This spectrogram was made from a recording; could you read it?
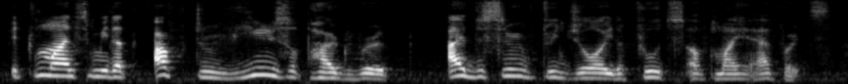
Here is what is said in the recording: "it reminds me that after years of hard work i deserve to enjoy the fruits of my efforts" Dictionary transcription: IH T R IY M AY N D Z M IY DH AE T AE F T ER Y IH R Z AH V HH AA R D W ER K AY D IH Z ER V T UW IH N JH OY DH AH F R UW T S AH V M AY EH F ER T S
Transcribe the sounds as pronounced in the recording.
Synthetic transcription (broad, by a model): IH T R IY M AY N D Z M IY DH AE T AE F T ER Y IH R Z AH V HH AA R D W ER K AY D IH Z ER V T UW IH N JH OY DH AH F R UW T S AH V M AY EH F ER T S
